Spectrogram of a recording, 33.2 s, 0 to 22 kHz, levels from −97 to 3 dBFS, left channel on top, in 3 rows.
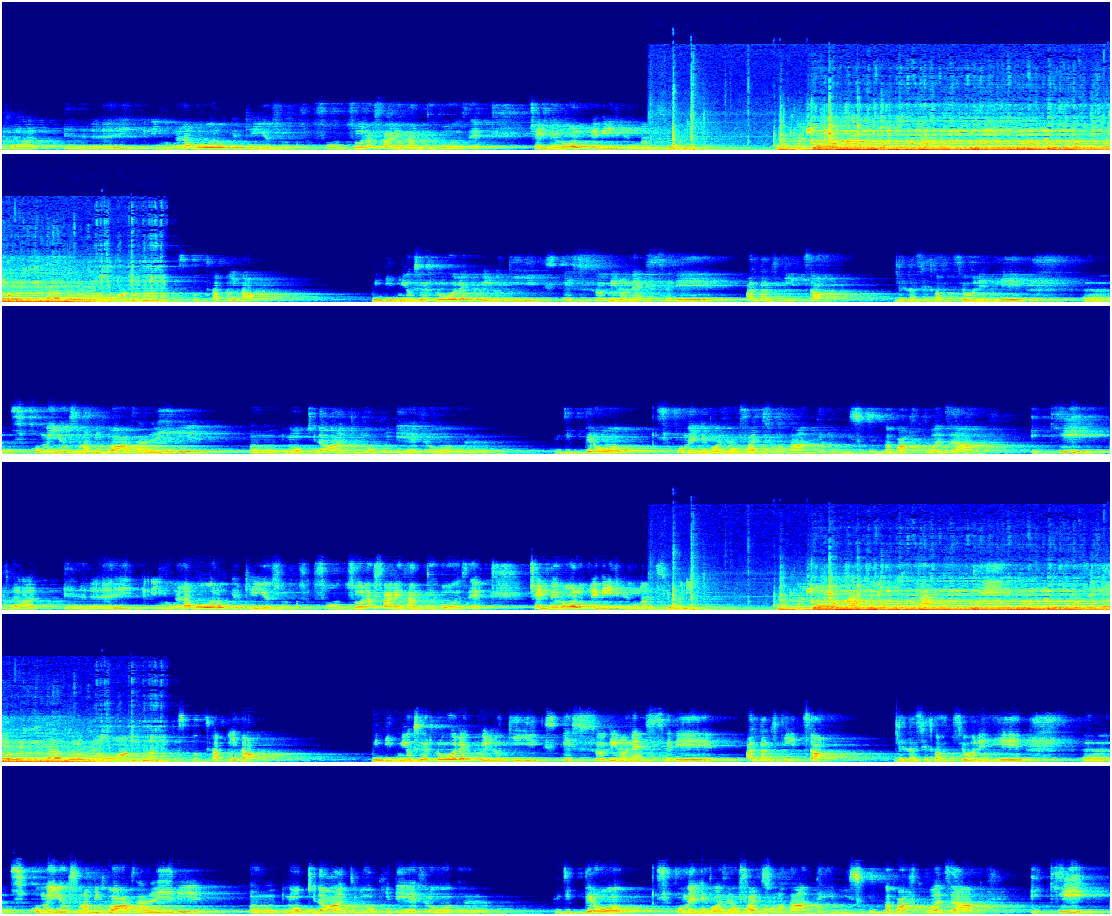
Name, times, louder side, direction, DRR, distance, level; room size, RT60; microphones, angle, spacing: voice 1, 0.0-7.0 8.1-10.1 10.7-12.7 13.0-13.7 14.8-18.2 18.5-19.4 20.0-24.2 24.6-27.1 27.7-32.0 32.4-33.1, right 1 dB, 60° right, 4 dB, 2.4 m, -28 dB
sound 1, 6.6-7.0 7.7-12.7, left 1 dB, 15° left, 0.7 m, -17 dB
28.0 x 24.5 x 6.6 m, 2.2 s
head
